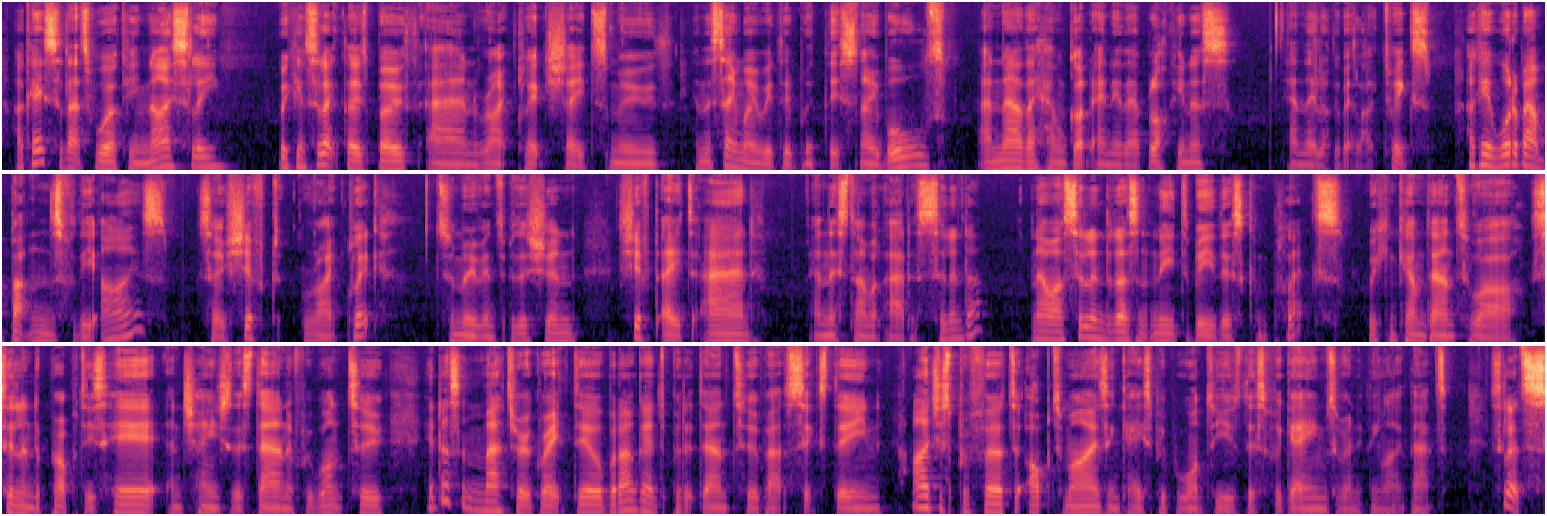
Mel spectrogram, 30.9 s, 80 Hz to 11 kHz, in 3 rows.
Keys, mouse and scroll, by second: 2.0 shift+click, 3.1-4.5 right drag, 6.4 click, 12.2 shift+right click, 14.3 shift+a, 19.9-22.1 drag, 24.1-26.5 drag, 30.3 s.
